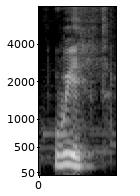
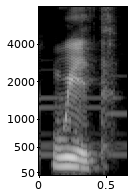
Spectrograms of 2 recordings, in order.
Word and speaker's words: width: Width. That's how you write it, right? I hope it is. Wait. Yeah, the final H. Width. Width.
